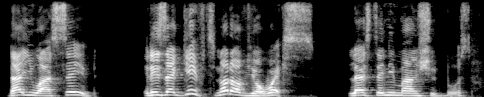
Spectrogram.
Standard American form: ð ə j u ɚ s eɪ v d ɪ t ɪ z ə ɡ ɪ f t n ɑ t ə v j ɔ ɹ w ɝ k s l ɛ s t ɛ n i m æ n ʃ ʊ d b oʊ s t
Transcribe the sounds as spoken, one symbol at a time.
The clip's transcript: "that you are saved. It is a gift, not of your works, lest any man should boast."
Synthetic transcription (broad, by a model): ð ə j u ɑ s eɪ v d ɪ t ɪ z ə ɡ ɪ f t n ɑ t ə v j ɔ w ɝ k s l ɛ s t ɛ n i m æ n ʃ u d b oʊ s t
